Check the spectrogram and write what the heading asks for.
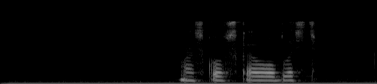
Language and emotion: Russian, neutral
